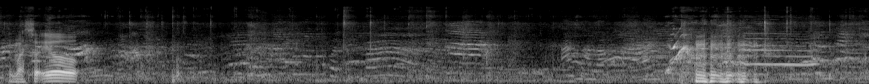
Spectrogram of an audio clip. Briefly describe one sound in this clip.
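A young child talks and squeals nearby.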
